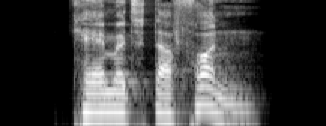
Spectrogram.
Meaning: second-person plural subjunctive II of davonkommen
- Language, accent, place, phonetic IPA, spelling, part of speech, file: German, Germany, Berlin, [ˌkɛːmət daˈfɔn], kämet davon, verb, De-kämet davon.ogg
